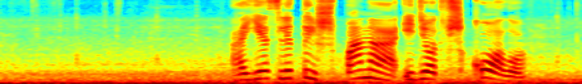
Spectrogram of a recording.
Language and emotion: Russian, angry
